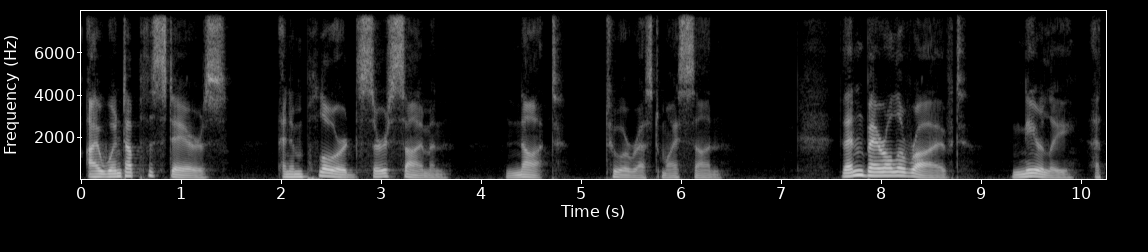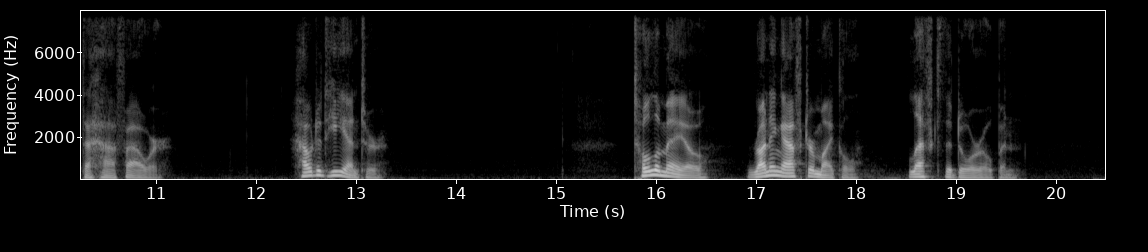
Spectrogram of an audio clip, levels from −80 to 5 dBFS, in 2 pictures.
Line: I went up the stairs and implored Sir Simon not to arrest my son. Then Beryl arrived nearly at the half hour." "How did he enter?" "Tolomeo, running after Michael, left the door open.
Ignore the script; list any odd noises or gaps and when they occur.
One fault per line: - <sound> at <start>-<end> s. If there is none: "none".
none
